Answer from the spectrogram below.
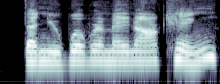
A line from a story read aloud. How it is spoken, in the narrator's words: an elf cried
